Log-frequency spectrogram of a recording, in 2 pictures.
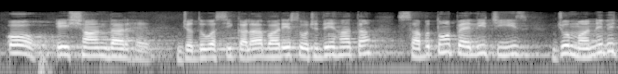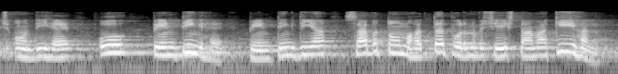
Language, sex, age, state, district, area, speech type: Punjabi, male, 30-45, Punjab, Kapurthala, rural, read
